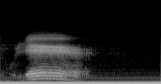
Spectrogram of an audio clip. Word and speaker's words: mulher: mu, que é átona, e eu tenho ler, que é tônica, ou seja, eu pronuncio com mais intensidade, mulher, certo? Olha só aqui, mu, né? Sílaba átona. Por que sílaba átona? Porque é pronunciada de modo mais fraco, certo? E o ler, ó, o ler, sílaba tônica. Por que tônica? Porque é pronunciada de modo mais forte, certo?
